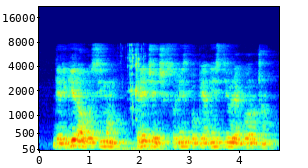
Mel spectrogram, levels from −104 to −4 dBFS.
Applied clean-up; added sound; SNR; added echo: none; Splash, splatter; 17 dB; reverberation time 0.8 s.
